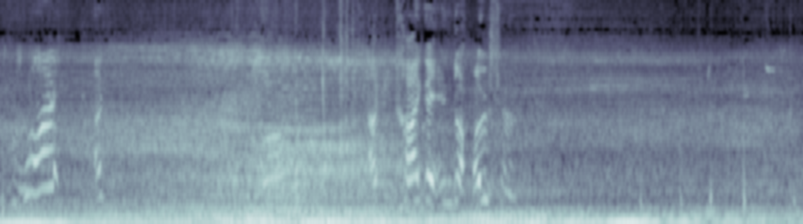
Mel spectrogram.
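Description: A low rumble runs throughout, with a few brief, high-pitched bits of a child's voice near the start and about five seconds in.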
